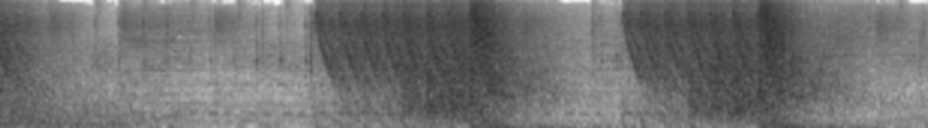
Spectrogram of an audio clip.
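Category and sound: sound effect, video game cannon firing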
